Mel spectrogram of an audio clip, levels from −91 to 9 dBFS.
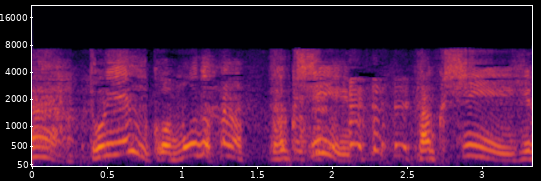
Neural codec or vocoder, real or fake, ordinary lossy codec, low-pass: none; real; AAC, 32 kbps; 7.2 kHz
